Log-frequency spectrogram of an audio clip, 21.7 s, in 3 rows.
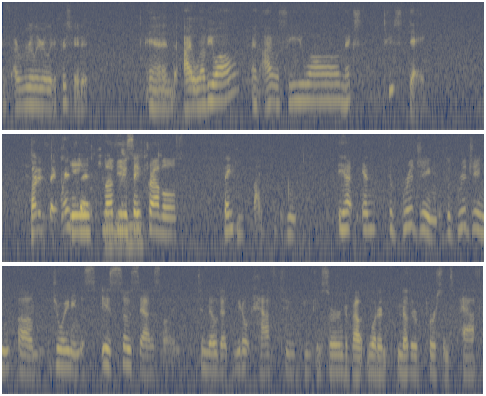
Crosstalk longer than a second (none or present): present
